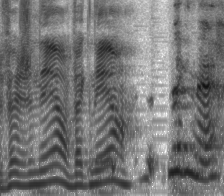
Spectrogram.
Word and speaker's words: Wagner: Donc on va faire un épisode lundi à 20h30 de Rue de la Révolution avec Albin, alors je dis Wagner mais je prononce peut-être mal, Wagner, je confirme.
